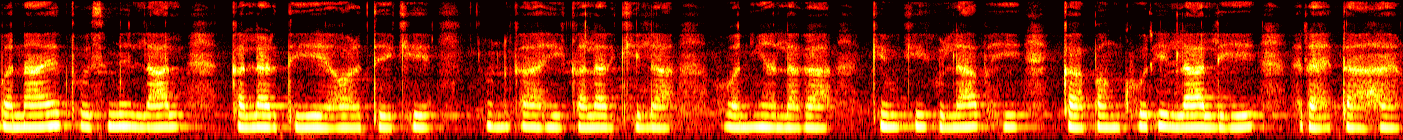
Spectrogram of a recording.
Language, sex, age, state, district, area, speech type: Hindi, female, 30-45, Bihar, Samastipur, rural, spontaneous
